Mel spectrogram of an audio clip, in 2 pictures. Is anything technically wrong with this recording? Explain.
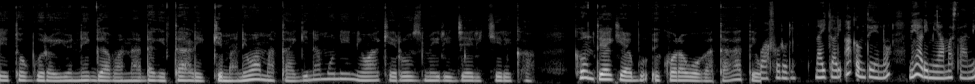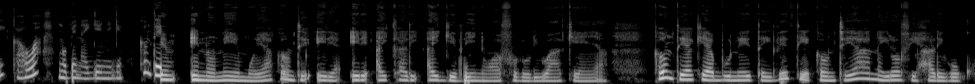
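Yes. From 7.61 to 11.36 s the speech plays at the wrong speed, running about 1.77 times faster than the surrounding audio. The likely cause is that this stretch was played against the wrong clock, so every cycle is squeezed shorter. Pitch and tempo therefore rise together: the voice jumps up by roughly ten semitones and sounds hurried and chipmunk-like. That joint change separates it from a pure pitch shift or a time-stretch, where only one of the two moves.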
